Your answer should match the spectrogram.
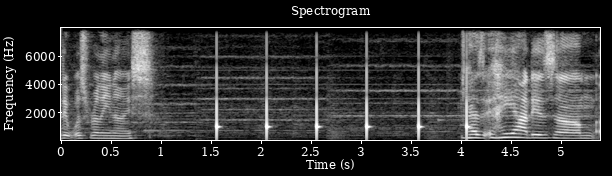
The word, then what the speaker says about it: Nice: In 2019, I went to Lisbon and Porto, Googled nicest places in France, and it said Annecy. Yeah, I mean, there's a city literally called nice.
